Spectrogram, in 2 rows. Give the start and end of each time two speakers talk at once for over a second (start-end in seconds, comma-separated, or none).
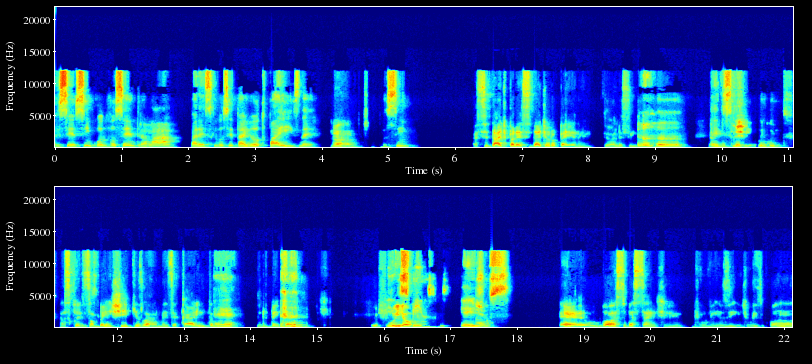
none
